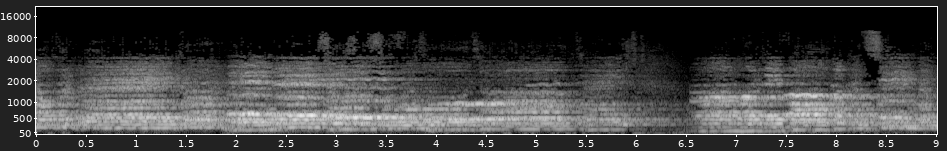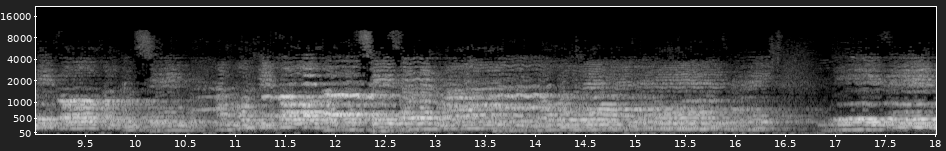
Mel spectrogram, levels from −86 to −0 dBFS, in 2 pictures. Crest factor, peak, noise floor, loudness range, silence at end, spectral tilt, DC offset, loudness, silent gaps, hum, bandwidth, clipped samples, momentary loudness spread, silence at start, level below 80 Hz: 18 dB; -4 dBFS; -43 dBFS; 6 LU; 0 s; -6.5 dB/octave; under 0.1%; -22 LUFS; none; none; 10 kHz; under 0.1%; 14 LU; 0 s; -62 dBFS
